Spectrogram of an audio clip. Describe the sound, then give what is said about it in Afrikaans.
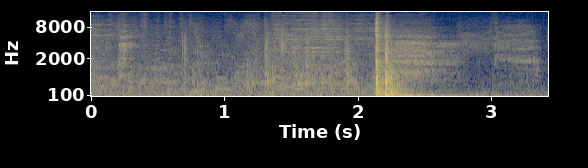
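A door is shut behind someone entering a room, landing as one sharp, solid thud about two-thirds of the way through, after a stretch of quiet shuffling and background noise; a brief bump sounds right at the end. “Maak daai deur agter jou toe”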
